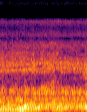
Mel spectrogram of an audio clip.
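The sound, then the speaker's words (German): A tradesman's car drives through, its low engine rumble steady and fairly quiet for the whole moment, with no voices over it. “Mit seinem Auto hier durchfährt.”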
